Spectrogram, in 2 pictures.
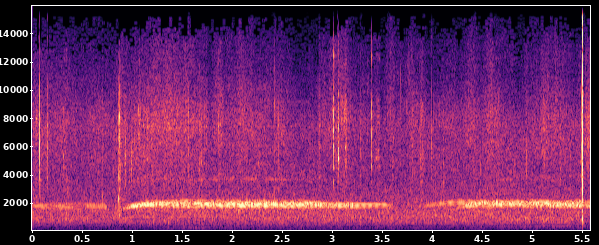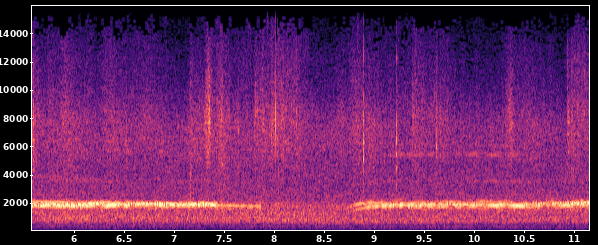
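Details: Gray treefrogs (Hyla versicolor) in a drainage swale at North Burial Ground give long, even, musical mating trills of about three seconds each to attract a mate, on the night of May 11, 2013.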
